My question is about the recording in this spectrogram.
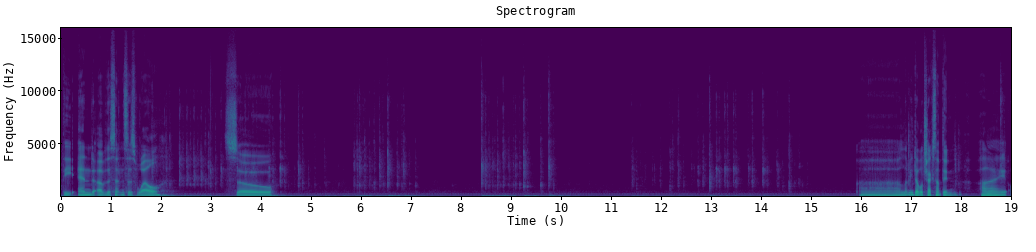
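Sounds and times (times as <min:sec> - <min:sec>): faint low hum: 0:00.0 - 0:19.0
typing on computer keyboard: 0:01.3 - 0:03.3, 0:04.1 - 0:07.2, 0:08.4 - 0:10.0, 0:11.4 - 0:15.0.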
